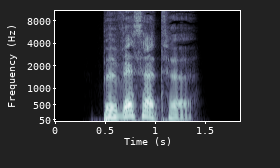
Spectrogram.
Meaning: inflection of bewässern: 1. first/third-person singular preterite 2. first/third-person singular subjunctive II
- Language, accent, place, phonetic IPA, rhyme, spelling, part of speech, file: German, Germany, Berlin, [bəˈvɛsɐtə], -ɛsɐtə, bewässerte, adjective / verb, De-bewässerte.ogg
